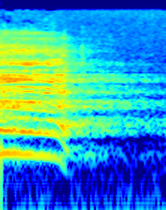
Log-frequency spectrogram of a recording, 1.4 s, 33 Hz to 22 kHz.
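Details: Tail of a red deer's rut bellow, recorded in 2023 in Parc naturel de Boutissaint. A loud, gruff roar lasts about half a second, then fades quickly into quiet.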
